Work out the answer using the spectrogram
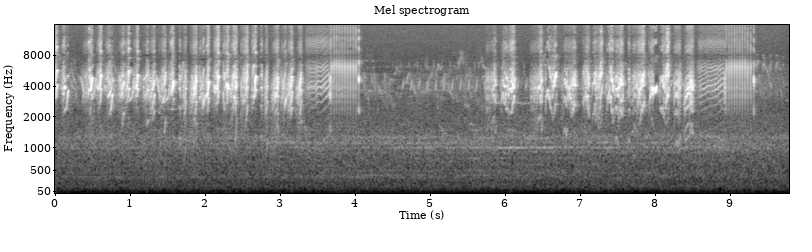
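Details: Barn swallows, flying low over fields and around farm buildings on a West Sussex countryside walk, give a fast, high twittering chatter in two long bursts, each ending in a dry buzzy rattle, over a faint background hum.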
